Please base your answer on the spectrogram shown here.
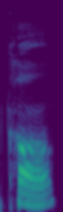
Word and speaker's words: car: The pronunciation of R in British English after a vowel. The R is not pronounced in British English. Accent is called non-rhotic because the R is not pronounced after a vowel, like in car, card, boat, hear, and heard.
